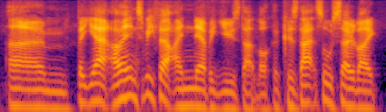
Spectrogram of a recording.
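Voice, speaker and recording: Man, podcast host, bright forceful voice, very dry recording, casual, rambling, jokey. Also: mid-range voice, brisk, no room sound. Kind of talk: casual chat.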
